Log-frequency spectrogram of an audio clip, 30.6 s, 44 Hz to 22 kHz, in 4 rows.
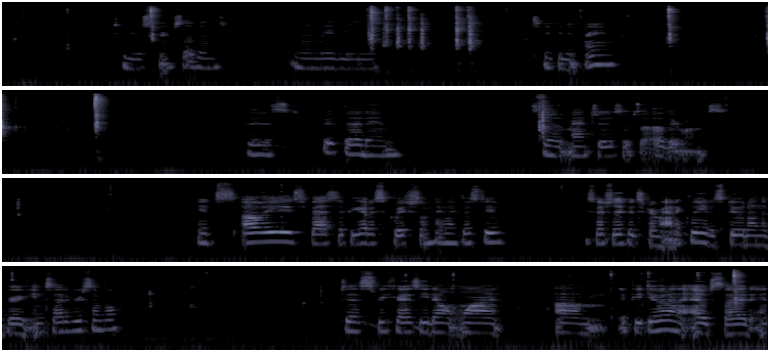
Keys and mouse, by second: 2.1 alt+click, 3.2 alt+click, 4.0 ctrl+z, 4.2 ctrl+z, 4.7 ctrl+z, 5.4 double click, 7.0 alt+click, 9.2 ctrl+alt+click, 12.0 ctrl+alt+click, 15.2 double click, 21.3 double click.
